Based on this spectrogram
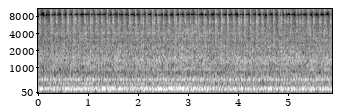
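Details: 1974 US-made Mercury 4 hp single-cylinder two-stroke outboard, revived after long storage, running after reassembly: quick, even buzz with steady firing, no misses, knocks or surging, runs like a top; normal running.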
